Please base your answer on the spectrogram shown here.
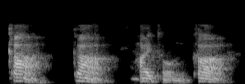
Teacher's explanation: the first one is high tone, not aspirated.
